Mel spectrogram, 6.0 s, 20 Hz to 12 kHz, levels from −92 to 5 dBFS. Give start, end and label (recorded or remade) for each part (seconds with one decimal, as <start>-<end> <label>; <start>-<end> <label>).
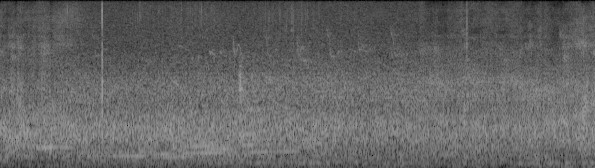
0.0-0.6 remade; 0.6-4.2 recorded; 4.2-6.0 remade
